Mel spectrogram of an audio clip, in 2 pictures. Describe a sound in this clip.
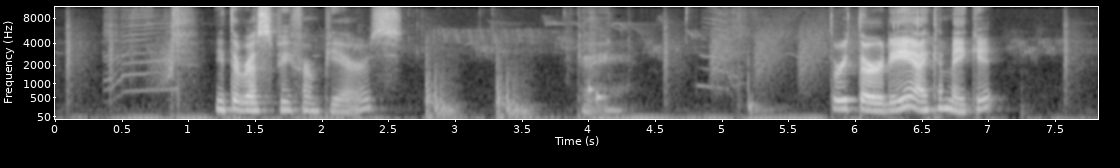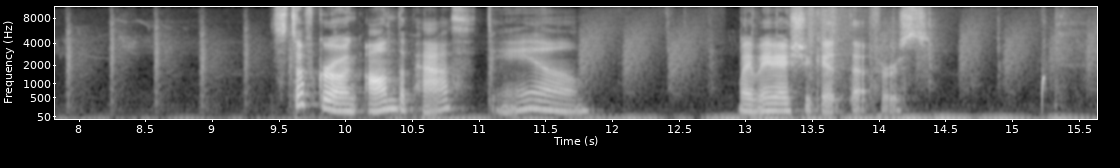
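A young woman speaks casually and close into a microphone.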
